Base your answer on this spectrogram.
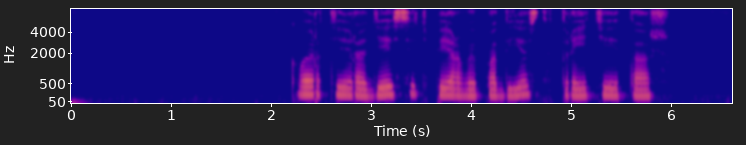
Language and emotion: Russian, neutral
